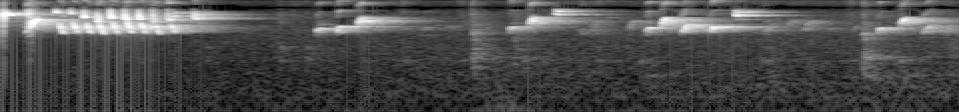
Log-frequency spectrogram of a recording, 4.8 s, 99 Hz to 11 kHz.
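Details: First-place young male European goldfinch from a 2012 singing contest at Navalcarnero, Madrid. An opening fast metallic trill gives way to short, evenly spaced double-noted twitters.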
